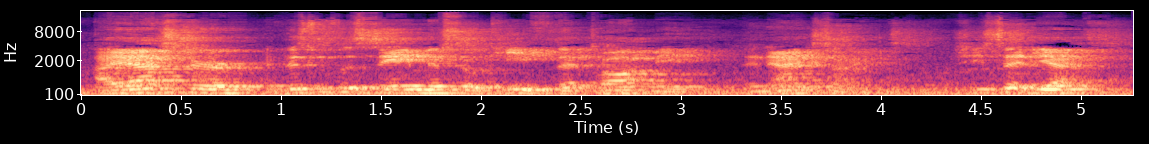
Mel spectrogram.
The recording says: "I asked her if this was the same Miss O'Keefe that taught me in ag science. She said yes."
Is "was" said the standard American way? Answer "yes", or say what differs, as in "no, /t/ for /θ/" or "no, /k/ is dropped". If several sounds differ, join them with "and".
yes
